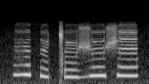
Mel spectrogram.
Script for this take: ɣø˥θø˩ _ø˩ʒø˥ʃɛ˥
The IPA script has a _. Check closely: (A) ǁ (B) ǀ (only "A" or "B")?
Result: B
